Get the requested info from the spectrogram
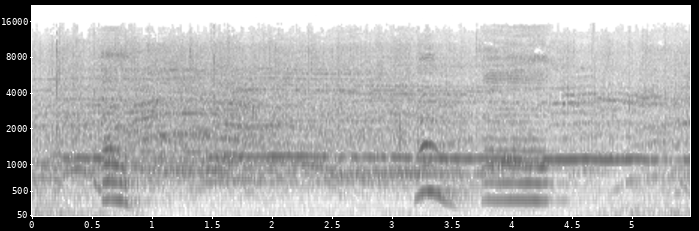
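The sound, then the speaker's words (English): A concert crowd cheers in a steady, loud roar as the band comes on stage, with shrill whistles sliding up and down above the dense wash of voices and clapping. “And here they come. Let's hear this crowd.”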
